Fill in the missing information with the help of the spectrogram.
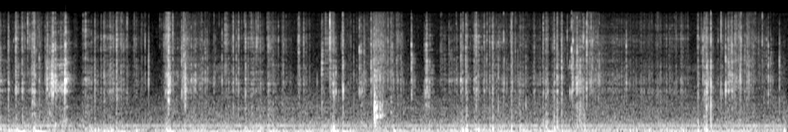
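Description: A utility knife blade shaves curls off a solid light green bar of soap held in the hand. Dense, dry scraping and crumbly crackles, with frequent bright snaps, run continuously over a steady low hum.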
